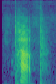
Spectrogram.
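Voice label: "pup", US English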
